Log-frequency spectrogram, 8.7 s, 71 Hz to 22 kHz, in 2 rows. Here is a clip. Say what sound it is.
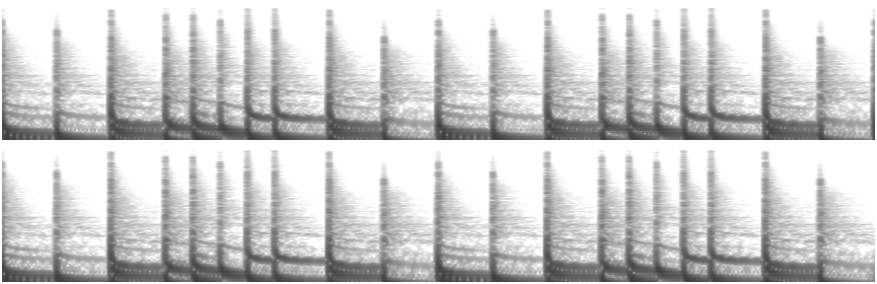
A dense, danceable tom-tom groove at 110bpm. Part of a set.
